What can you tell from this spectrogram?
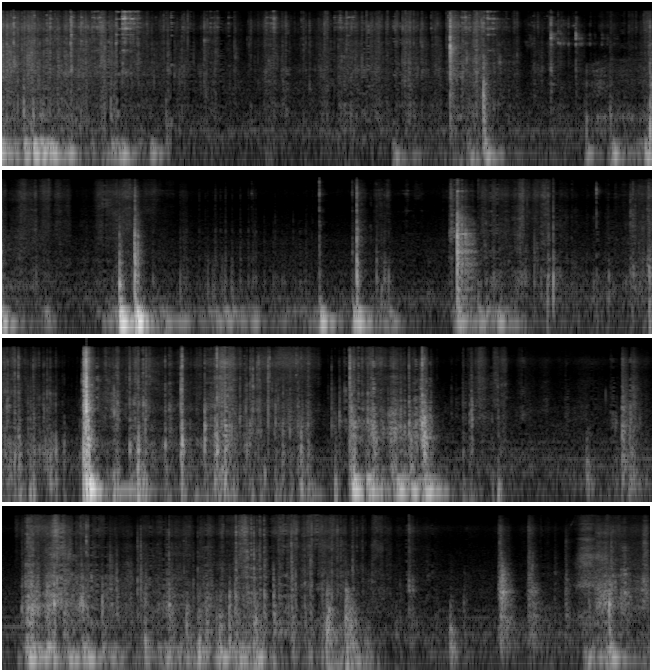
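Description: A cardboard action-figure box being handled and opened, and its clear plastic tray slid out: intermittent scraping and rustling of card and plastic, with several sharp clicks and taps, the loudest about halfway through.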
